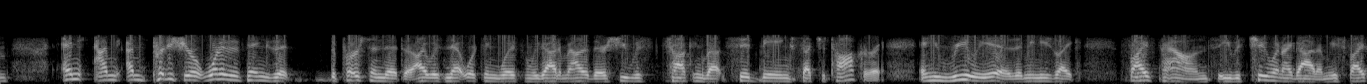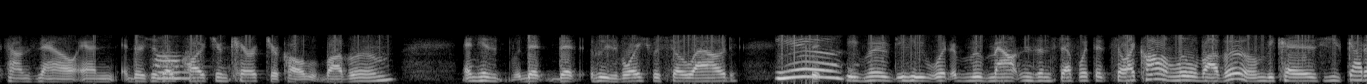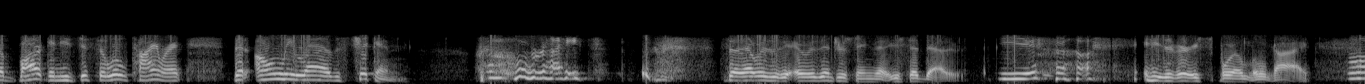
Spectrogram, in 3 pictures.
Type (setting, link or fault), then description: link, phone line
